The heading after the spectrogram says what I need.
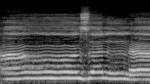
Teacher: نون ساکن کے بعد زا حروف اخفا میں سے ہے تو یہاں پر اخفا ہوگا یعنی غنہ زمانی کر کے پڑھیں گے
